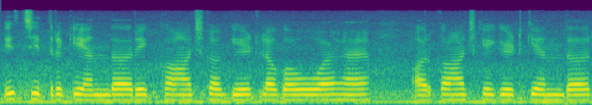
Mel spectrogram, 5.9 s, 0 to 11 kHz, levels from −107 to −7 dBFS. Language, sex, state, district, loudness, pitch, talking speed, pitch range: Hindi, female, Chhattisgarh, Raipur, -13 LUFS, 170 Hz, 170 wpm, 165-170 Hz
